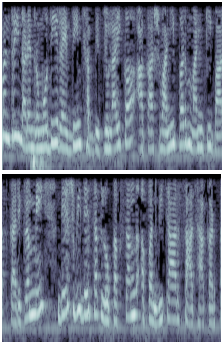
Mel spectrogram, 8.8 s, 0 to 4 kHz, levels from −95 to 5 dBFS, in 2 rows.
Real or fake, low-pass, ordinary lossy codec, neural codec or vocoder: real; 3.6 kHz; none; none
